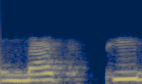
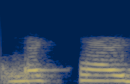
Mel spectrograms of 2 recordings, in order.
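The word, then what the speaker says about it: magpie: This is, हम इसको मैक्पी भी प्रोनाउंस कर सकते हैं एंड मैगपाई भी प्रोनाउंस कर सकते हैं. तो मैगपाई जरा ज्यादा डिसेंट लगता है, इसीलिए इट इज मैगपाई.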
